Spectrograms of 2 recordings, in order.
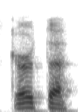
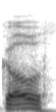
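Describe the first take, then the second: First: The name is said with an R sound. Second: The name is said without an R sound. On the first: The speaker calls it right. "it's pronounced as if there is an R in there" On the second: The speaker calls it wrong. "It looks like Goethe to me"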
